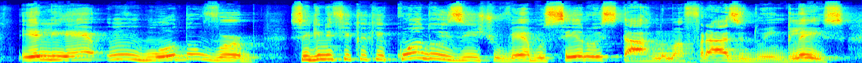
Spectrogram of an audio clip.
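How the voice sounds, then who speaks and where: A woman with a Brazilian Portuguese accent gives a video lesson, explaining step by step in a patient, talky way. Her voice sits at an ordinary middle pitch. She keeps pausing to check that the viewer is following. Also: mellow. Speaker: English teacher.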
